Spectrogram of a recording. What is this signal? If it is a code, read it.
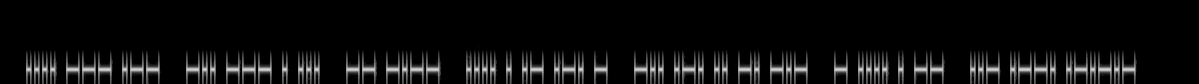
Morse code, heard as a keyed tone, about 30 wpm, 700 Hz. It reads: HOW DOES MY HEART DRINK THEM UP.
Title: Sentences from Top 1500 Words 30wpm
